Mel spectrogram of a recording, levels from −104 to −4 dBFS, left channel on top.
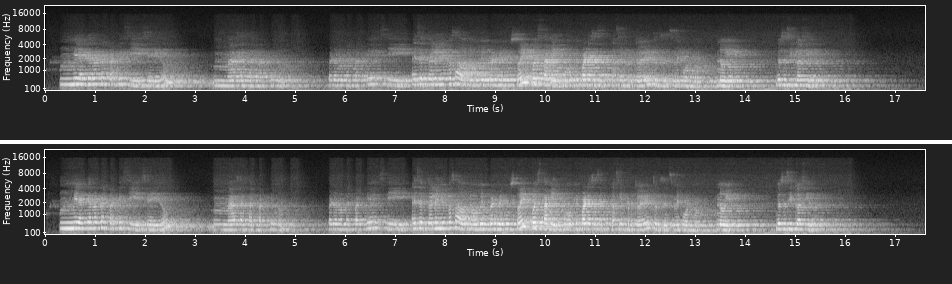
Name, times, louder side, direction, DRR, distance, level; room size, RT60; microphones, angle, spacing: voice 1, 0.3-2.5 3.3-4.2 4.5-4.8 5.7-13.1 13.4-13.7 14.6-15.5, right 2 dB, 90° right, 0 dB, 1.1 m, -21 dB
19.0 x 11.5 x 3.2 m, 2.6 s
head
